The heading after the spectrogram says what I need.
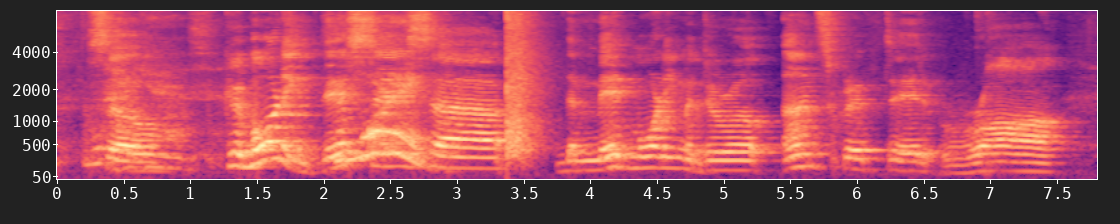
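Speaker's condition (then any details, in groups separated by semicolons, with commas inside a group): No condition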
